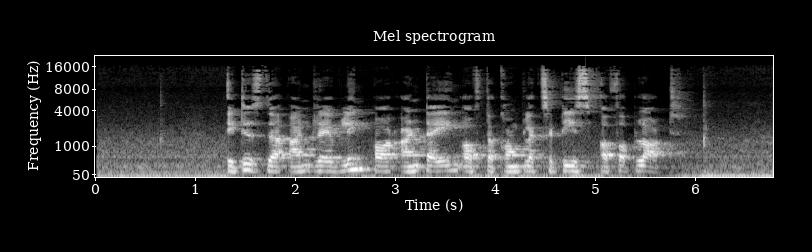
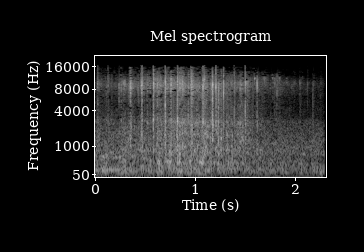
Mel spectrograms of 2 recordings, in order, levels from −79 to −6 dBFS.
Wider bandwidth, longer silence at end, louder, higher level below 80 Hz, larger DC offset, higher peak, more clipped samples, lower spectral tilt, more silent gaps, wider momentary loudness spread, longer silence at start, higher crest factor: about the same, 17 kHz vs 17 kHz; about the same, 0 s vs 0 s; first, -13 LUFS vs -24 LUFS; first, -34 dBFS vs -58 dBFS; neither; about the same, 0 dBFS vs -2 dBFS; neither; first, -4.5 dB/octave vs -0.5 dB/octave; neither; first, 21 LU vs 16 LU; about the same, 0.05 s vs 0 s; second, 14 dB vs 26 dB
